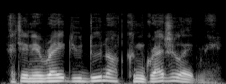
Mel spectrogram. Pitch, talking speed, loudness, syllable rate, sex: 135 Hz, 210 wpm, -16 LUFS, 6.3 syllables/s, male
